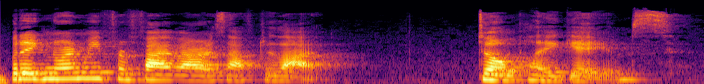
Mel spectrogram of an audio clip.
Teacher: now suddenly gasping for air, all breathy and broken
